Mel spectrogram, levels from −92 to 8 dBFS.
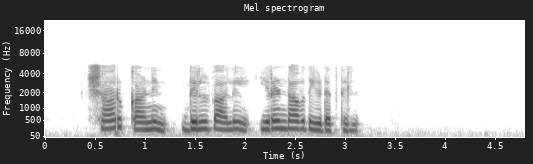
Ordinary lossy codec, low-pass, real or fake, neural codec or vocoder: none; 5.4 kHz; real; none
